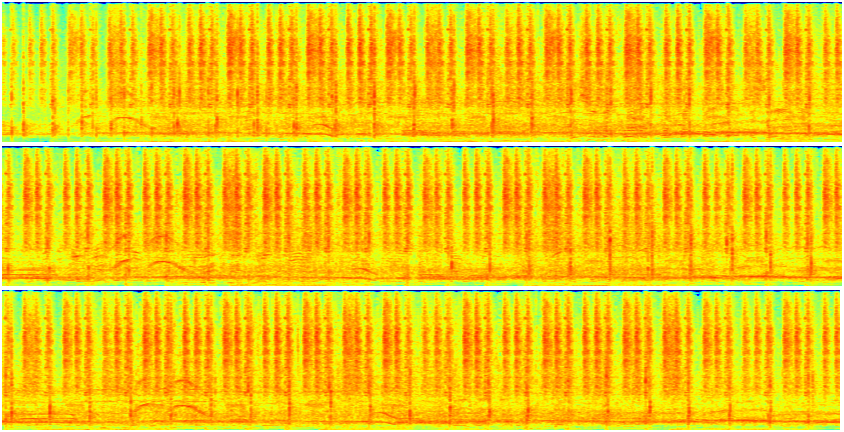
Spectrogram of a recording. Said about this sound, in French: On applaudit en musique.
